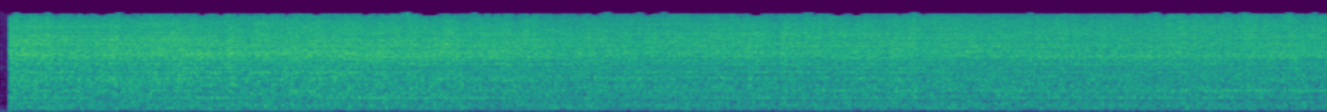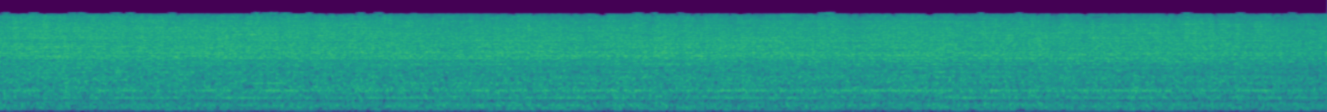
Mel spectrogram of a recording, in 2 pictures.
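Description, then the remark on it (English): Underwater recording of a container ship: a loud, unbroken mechanical roar with steady droning tones running through it, constant for the whole stretch with no voices. “And we recorded a container ship, I think it was off Dublin.”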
